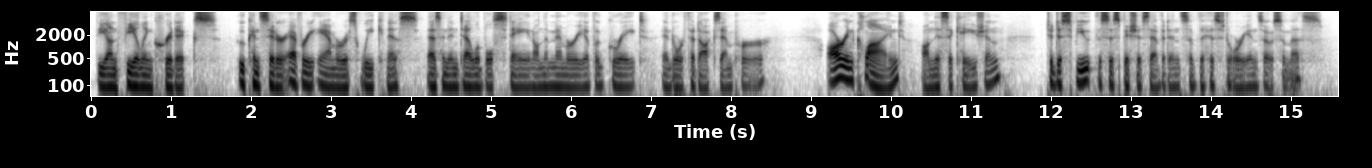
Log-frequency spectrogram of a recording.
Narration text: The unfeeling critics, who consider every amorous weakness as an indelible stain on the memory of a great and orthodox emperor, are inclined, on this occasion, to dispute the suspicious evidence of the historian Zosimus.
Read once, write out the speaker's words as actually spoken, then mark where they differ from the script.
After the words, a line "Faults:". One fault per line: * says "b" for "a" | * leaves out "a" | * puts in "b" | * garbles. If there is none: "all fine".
The unfeeling critics, who consider every amorous weakness as an indelible stain on the memory of a great and orthodox emperor, are inclined, on this occasion, to dispute the suspicious evidence of the historian Zosimus.
Faults:
all fine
